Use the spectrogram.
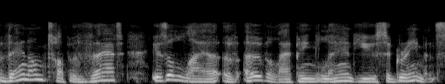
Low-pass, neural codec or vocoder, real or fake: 7.2 kHz; vocoder, 44.1 kHz, 128 mel bands, Pupu-Vocoder; fake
